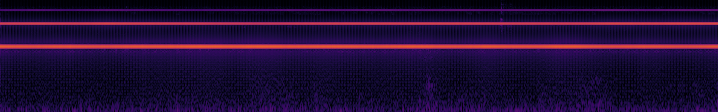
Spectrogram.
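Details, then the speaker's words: Electric dryer that got hot and stopped: continuity tester beep holds one steady high tone while the thermostat is heated with a lighter, never breaking; thermostat stuck closed. "That it's not stopping. But now it should stop if it opens. So in this case, this sensor will not open. That means it's stuck closed."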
